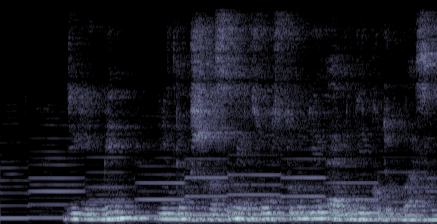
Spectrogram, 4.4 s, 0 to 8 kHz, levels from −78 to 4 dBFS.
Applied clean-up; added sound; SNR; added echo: none; Wind instrument, woodwind instrument; 15 dB; reverberation time 1.1 s.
